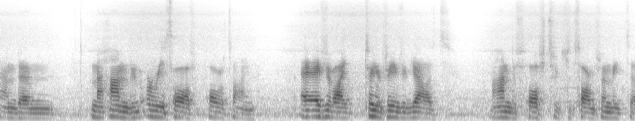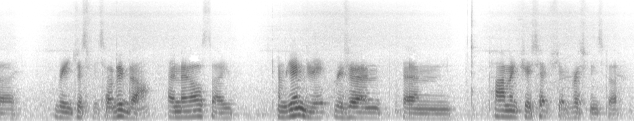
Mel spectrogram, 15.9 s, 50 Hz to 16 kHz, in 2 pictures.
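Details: Adult man with muscular dystrophy and low lung capacity, tracheostomy for 15 years with fenestrated tube, ventilator pipes with speaking valve; air leaks around trachea; speech comes in spurts with each ventilator breath, breaks between; ventilator-paced speech with tracheostomy.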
